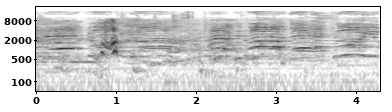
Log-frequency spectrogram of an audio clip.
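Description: Toddlers playing: high-pitched young children's voices calling and babbling in short bursts, with a brief loud peak about a second in.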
